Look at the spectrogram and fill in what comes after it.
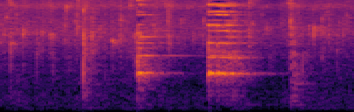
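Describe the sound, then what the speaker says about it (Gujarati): Capsicum hitting hot oil in a frying pan for a mixed vegetable Punjabi curry, a few short sizzling bursts with scraping between them, close and clear with no talk. "ત્યારબાદ કેપ્સિકમ એડ કરીશું"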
